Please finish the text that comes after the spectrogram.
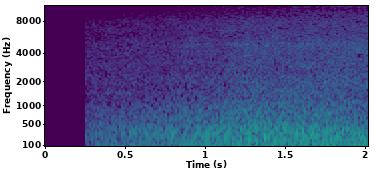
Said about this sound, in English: Monrovia lay under a blue sky, the ocean roared.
